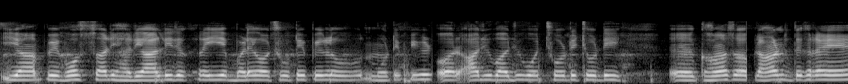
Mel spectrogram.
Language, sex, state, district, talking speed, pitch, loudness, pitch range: Hindi, male, Uttarakhand, Uttarkashi, 190 wpm, 210 Hz, -16 LUFS, 200-215 Hz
